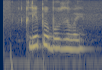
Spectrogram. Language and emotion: Russian, neutral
